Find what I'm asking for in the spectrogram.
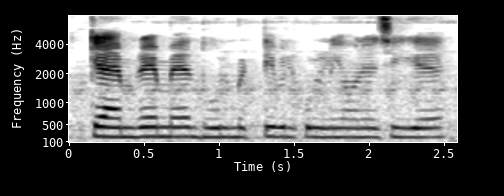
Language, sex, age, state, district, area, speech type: Urdu, female, 45-60, Delhi, Central Delhi, urban, spontaneous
